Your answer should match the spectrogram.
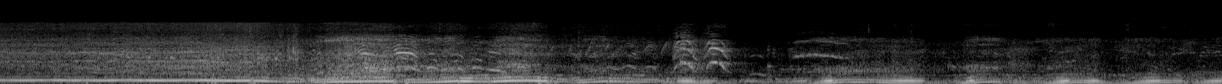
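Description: Off-road Jeep engine held at steady high revs under load, then dropping and revving up and down again and again, the throttle blipped in quick rising-and-falling pulses as it crawls up a rocky climb.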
